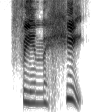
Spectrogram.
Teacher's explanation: notice here that I put a stress in the last E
